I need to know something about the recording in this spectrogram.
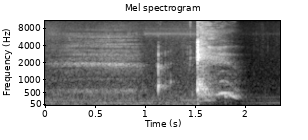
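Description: A woman sneezes once into her sleeve, a sudden burst about one and a half seconds in, after a breathy build-up and a short catch in the throat. It is an allergy sneeze, which she puts down to allergy season.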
